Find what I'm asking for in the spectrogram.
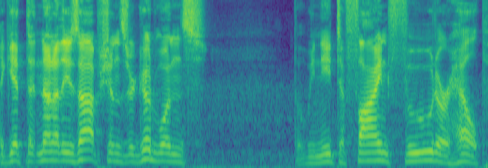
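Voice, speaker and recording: Putting on a raspy character voice, a man speaks at a moderate pace and medium pitch with ordinary pitch variation and big swings in loudness. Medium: game stream.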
